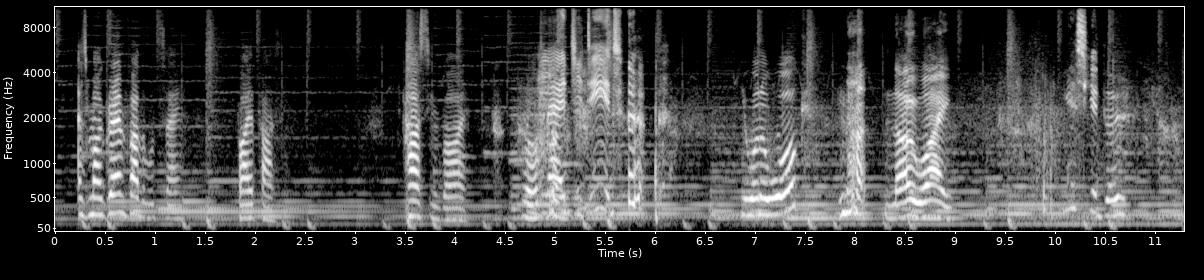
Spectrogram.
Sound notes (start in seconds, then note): 4.4 giggles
